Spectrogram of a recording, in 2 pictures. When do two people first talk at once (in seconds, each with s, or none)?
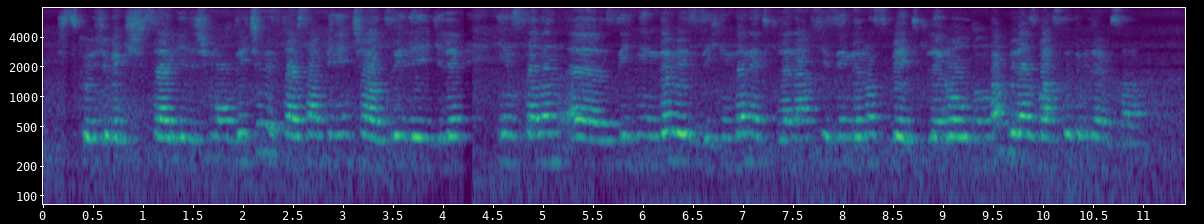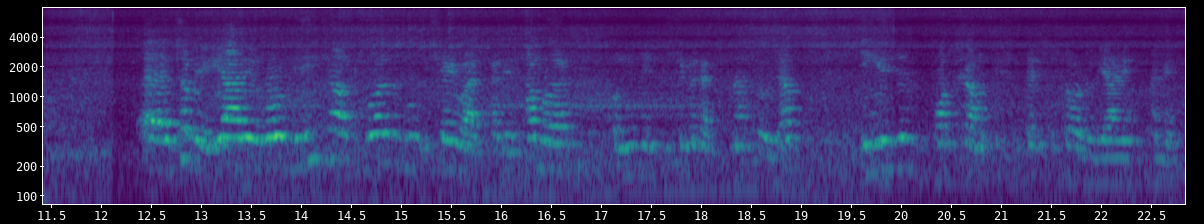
none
